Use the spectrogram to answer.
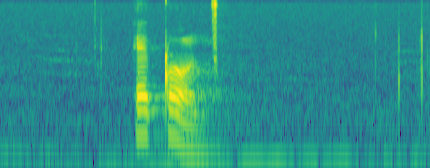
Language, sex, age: Xhosa, male, 20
